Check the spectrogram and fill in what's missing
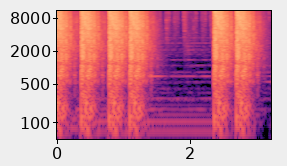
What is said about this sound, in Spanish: Un vecino, que dice llamarse Carlos y vive al lado del chalet del crimen, en una tranquila calle de un barrio de clase media de Niterói, coincide con Flor de Lis en que oyó seis disparos.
